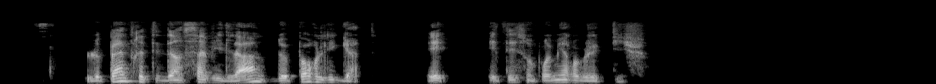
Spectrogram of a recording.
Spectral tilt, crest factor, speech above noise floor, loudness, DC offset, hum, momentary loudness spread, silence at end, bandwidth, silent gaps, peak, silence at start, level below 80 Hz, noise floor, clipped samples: -5.5 dB/octave; 22 dB; over 70 dB; -21 LUFS; under 0.1%; none; 15 LU; 2.9 s; 8 kHz; 3.64-3.70 s, 3.78-4.26 s, 4.51-4.87 s, 6.06-6.11 s; -2 dBFS; 0.4 s; -58 dBFS; under -90 dBFS; under 0.1%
